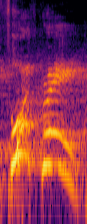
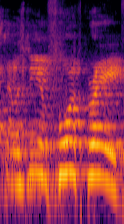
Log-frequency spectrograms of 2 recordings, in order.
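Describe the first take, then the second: First: Loud, higher, laughing outrage; indignant exclaim. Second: Said in the usual way. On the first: Real, not acted. Comic repeating the punchline to the crowd, laughing loud outburst. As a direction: blurt it in mock disbelief.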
